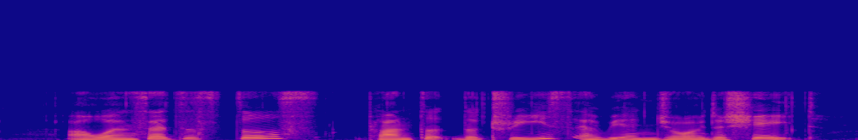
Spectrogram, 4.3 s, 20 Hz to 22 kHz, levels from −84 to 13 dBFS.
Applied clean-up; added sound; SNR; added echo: none; none; none; none.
